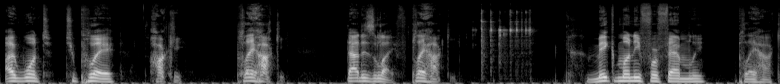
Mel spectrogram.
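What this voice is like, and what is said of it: Put-on Russian accent, simple English. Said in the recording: “Why am I doing a Russian accent? ... I just think of the simplicity of Malkin's English.”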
